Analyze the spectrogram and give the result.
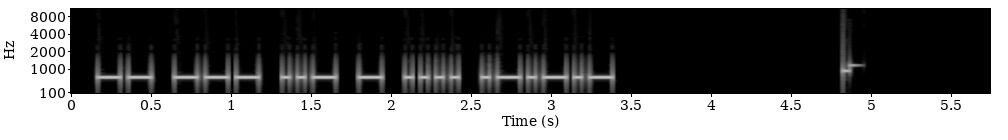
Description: Morse code, heard as a keyed tone, about 25 wpm, 700 Hz. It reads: MOUTH.
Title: Sentences from Top 1500 Words 25wpm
